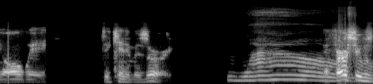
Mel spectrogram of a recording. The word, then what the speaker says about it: Missouri: And they say it's like Missouri, and that's the other thing you get to learn how like the locals say. I was like, oh, it's not. It's not Missouri. We call it Missouri.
